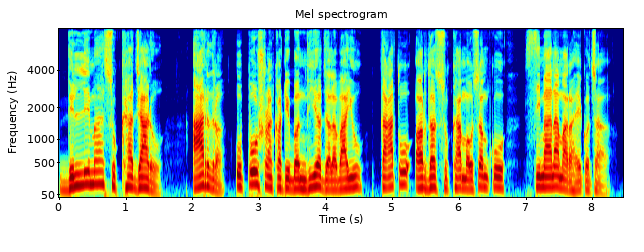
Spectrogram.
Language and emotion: Nepali, neutral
